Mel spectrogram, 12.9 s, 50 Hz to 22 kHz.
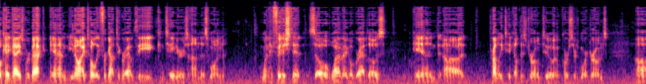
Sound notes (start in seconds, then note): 6.3 laughs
